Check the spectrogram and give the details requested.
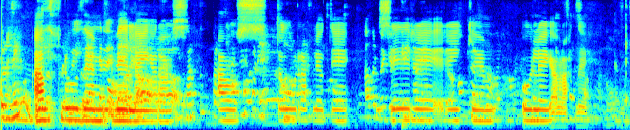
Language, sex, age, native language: Icelandic, female, 14, Icelandic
